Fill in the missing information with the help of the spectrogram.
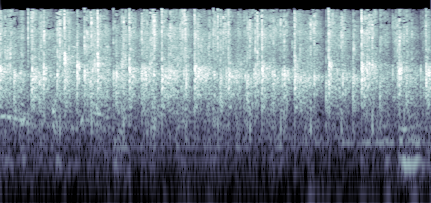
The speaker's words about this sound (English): So big stakes up for grabs in that contest tomorrow, ladies and gentlemen. Give these gentlemen a round of applause. Thank you for your support here.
